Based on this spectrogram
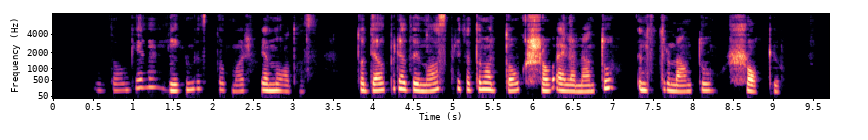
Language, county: Lithuanian, Klaipėda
